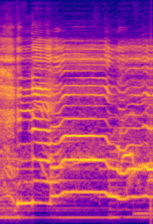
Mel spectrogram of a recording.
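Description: A young man singing through a microphone, holding a long wordless note that steps up in pitch about a second in and then glides back down, over a steady low tone.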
